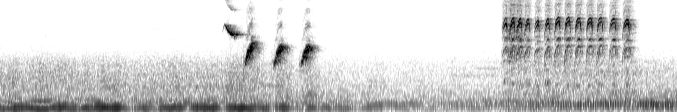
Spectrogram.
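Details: Recently captured greater green leafbird, said to copy ten other birds' songs: three sharp downward-sliding whistles, a pause, then a fast rattling chatter of about a dozen high notes over faint low background hum.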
